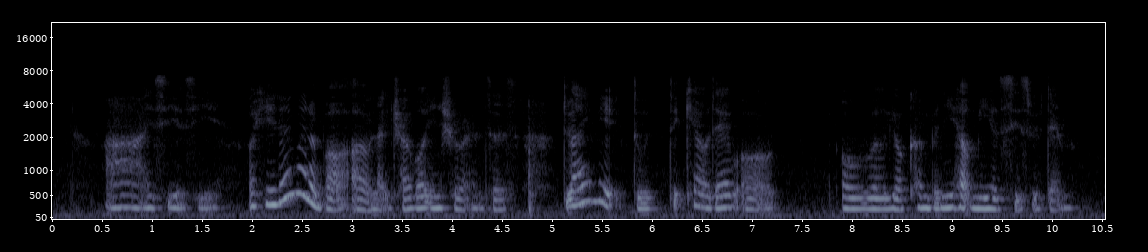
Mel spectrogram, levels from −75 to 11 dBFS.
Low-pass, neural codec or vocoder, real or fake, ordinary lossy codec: 7.2 kHz; none; real; none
